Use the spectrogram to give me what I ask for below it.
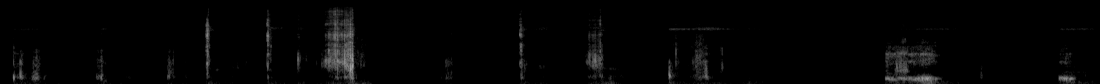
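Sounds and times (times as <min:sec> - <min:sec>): person chewing and crunching: 0:00.0 - 0:03.7, 0:05.2 - 0:07.2.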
